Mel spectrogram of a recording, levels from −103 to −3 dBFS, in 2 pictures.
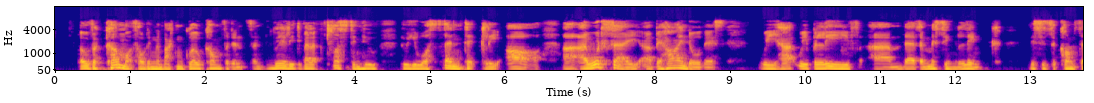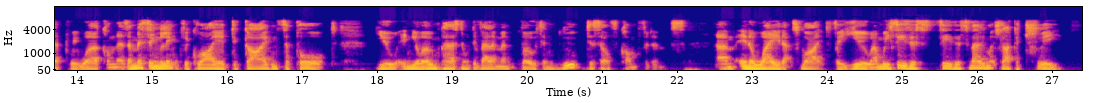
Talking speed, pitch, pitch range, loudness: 175 wpm, 105 Hz, 95-115 Hz, -18 LUFS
